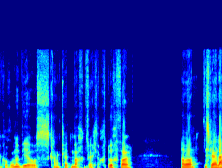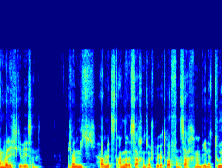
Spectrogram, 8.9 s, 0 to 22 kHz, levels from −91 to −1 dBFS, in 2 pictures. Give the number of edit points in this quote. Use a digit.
2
